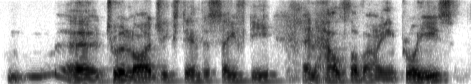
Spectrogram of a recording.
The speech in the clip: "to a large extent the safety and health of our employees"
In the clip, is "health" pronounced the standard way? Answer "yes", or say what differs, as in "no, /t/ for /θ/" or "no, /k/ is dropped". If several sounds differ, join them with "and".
yes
